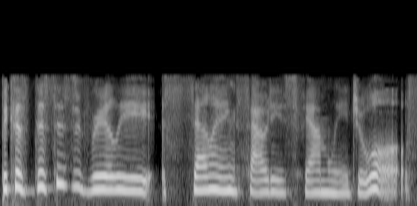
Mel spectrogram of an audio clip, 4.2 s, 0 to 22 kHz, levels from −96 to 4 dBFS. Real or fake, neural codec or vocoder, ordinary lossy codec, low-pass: fake; codec, 16 kHz, 2 kbps, FunCodec, trained on Chinese and English, 25 frames a second; MP3, 32 kbps; 5.4 kHz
